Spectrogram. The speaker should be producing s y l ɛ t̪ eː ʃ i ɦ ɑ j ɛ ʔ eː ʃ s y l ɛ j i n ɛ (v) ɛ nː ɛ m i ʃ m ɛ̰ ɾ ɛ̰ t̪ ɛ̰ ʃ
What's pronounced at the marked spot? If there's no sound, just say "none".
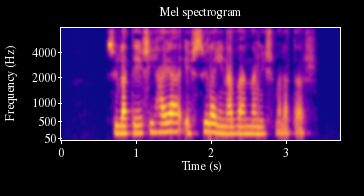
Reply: v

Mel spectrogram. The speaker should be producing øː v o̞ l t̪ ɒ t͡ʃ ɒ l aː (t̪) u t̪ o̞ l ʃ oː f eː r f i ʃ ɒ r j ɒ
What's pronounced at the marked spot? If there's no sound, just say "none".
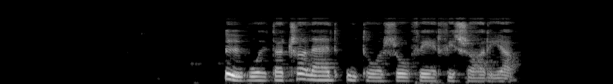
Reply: d̪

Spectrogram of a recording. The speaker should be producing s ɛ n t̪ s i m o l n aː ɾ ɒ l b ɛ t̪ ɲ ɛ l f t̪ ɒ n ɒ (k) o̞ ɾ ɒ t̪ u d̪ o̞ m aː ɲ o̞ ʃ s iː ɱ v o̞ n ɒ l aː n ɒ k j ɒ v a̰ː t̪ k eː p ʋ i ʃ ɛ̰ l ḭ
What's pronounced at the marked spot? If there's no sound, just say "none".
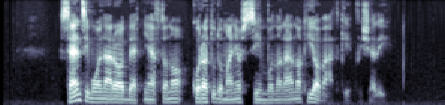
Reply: k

